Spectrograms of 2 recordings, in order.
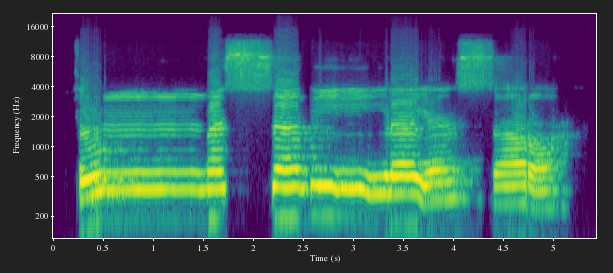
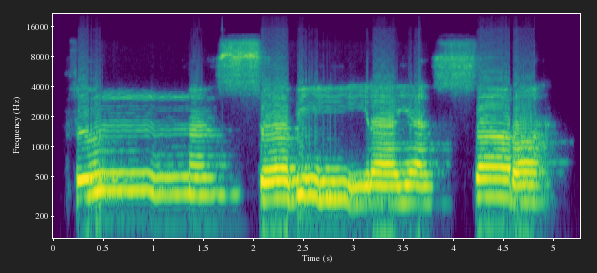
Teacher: Nah, summa di sini ya, sa-nya hati-hati di ujung lidah ya. Tidak seperti sa biasa, tapi dia di ujung lidah ya. Lidah dijulurkan sedikit ke gigi ya.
